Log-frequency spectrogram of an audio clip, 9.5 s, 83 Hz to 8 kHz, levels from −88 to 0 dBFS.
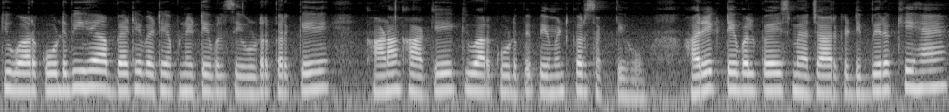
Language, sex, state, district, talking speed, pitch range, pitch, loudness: Hindi, female, Haryana, Rohtak, 195 wpm, 185-205 Hz, 200 Hz, -18 LUFS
